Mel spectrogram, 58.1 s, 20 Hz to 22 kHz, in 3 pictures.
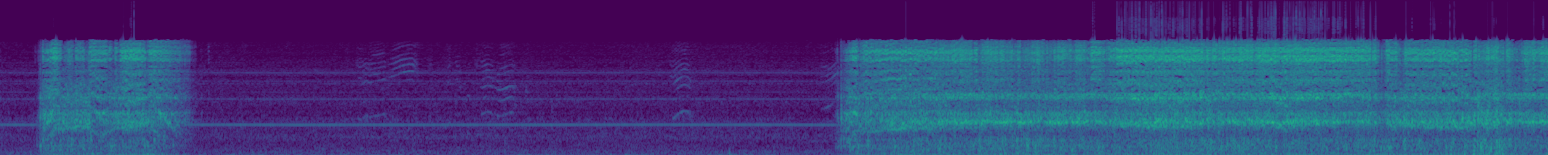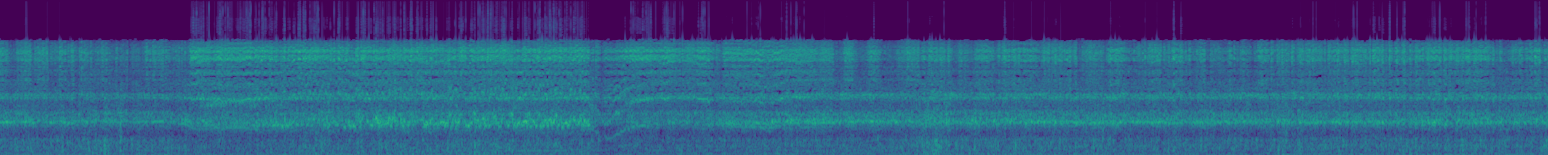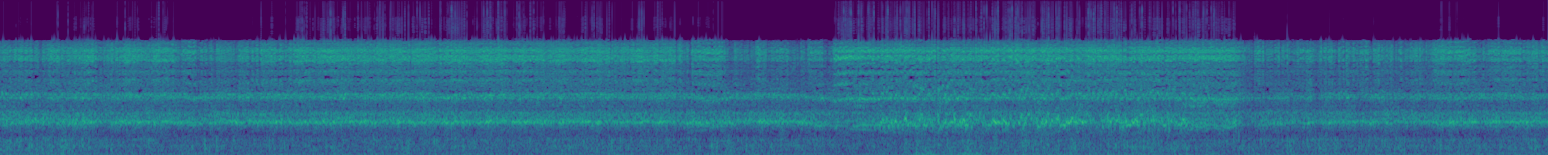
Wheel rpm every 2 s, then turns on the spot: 70, 20, 0, 0, 0, 110, 230, 220, 220, 220, 230, 200, 190, 170, 220, 230, 230, 230, 230, 230, 230, 230, 240, 230, 210, 190, 200, 220, 230.
none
